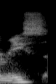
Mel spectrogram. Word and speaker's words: Riis: I'm just Andrew Reese. I'm probably the first Andrew Reese on Facebook. So I think it was just Andrew.Reese. My last name is spelled R-I-I-S.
